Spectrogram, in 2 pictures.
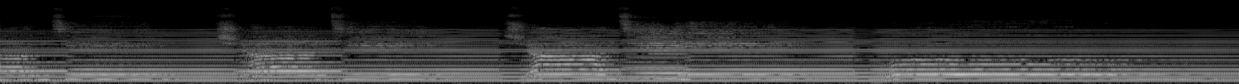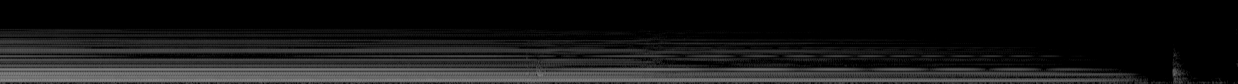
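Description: Harmonium holding a steady drone chord while a man chants "Om" over it several times in the first ten seconds or so. The chord is then sustained alone, slowly fading, and cuts off just before the end.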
